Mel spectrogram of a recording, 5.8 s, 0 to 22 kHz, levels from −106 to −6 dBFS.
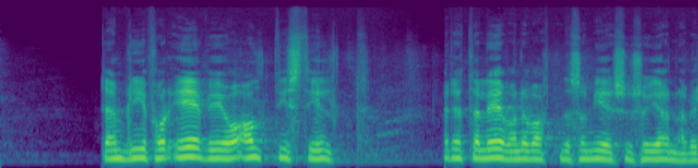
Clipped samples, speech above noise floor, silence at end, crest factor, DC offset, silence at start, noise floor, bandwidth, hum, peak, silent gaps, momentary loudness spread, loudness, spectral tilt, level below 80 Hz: under 0.1%; 51 dB; 0 s; 20 dB; under 0.1%; 0.85 s; -80 dBFS; 12 kHz; none; -10 dBFS; none; 10 LU; -30 LUFS; -5.5 dB/octave; -86 dBFS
